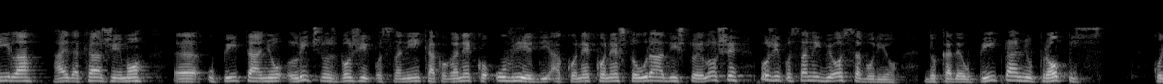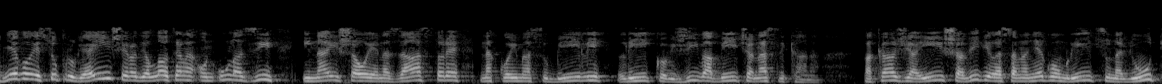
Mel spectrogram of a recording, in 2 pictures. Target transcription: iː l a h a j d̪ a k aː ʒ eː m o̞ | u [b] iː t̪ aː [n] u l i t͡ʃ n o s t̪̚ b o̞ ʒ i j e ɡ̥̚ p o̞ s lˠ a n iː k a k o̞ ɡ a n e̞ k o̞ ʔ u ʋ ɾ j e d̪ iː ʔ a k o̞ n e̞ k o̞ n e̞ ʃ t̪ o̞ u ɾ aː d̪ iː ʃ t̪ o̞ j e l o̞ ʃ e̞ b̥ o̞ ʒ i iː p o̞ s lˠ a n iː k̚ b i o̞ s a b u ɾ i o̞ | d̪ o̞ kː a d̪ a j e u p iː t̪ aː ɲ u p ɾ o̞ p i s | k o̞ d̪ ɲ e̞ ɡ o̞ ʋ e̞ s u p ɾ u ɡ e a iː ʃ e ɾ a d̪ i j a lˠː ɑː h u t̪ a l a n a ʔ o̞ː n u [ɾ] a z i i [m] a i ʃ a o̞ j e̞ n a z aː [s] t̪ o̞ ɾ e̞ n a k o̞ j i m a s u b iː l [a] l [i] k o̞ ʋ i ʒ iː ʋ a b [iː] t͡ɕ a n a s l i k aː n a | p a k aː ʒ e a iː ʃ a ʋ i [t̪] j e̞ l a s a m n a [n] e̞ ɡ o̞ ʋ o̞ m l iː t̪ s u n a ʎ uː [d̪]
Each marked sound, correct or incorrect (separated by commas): incorrect, incorrect, incorrect, incorrect, correct, incorrect, incorrect, correct, incorrect, incorrect, incorrect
